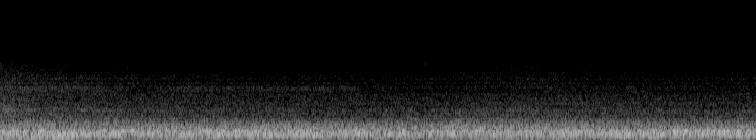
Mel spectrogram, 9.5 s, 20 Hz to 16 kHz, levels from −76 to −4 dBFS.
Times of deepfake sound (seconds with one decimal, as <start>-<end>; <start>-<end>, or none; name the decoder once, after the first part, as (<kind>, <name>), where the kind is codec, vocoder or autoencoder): none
